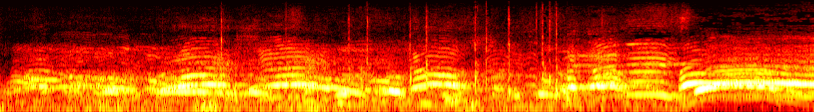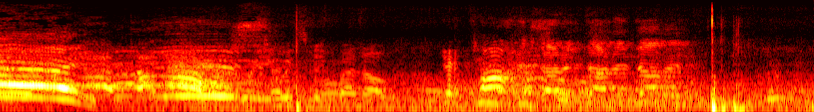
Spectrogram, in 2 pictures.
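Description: Men's voices shouting on an open football pitch during play, with one long, loud call about three and a half seconds in; the shouting thins out in the last few seconds. A single sharp knock comes near the end.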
